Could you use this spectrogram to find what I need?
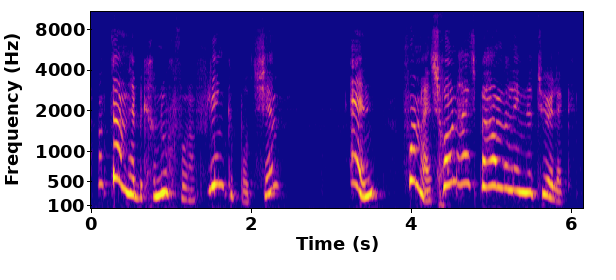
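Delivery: put-on high, chatty girlish voice, pleased with her plan; Zaza's voice. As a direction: play the vain little Zaza dreaming of beauty. Zaza's character voice. (hoge, tevreden stem van Zaza)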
